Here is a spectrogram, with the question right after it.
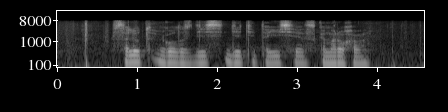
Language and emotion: Russian, neutral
